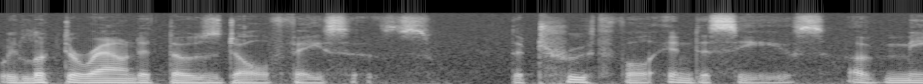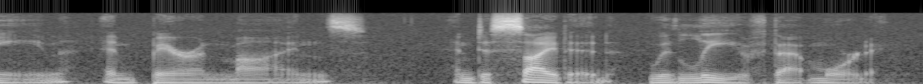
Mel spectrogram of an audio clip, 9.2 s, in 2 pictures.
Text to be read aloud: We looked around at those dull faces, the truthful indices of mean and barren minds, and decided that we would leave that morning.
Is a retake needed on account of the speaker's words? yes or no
yes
